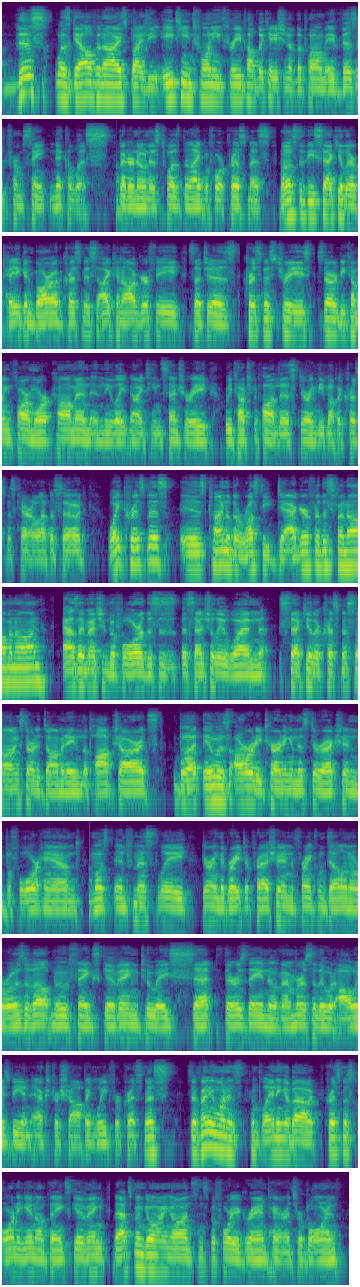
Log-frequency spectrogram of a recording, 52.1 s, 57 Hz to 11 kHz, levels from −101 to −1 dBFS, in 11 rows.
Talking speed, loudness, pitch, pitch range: 160 wpm, -17 LUFS, 100 Hz, 95-115 Hz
